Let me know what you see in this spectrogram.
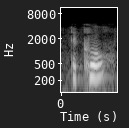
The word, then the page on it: d'r Korb: Bas Rhin; Herrlisheim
